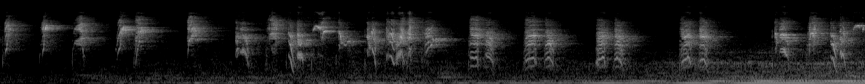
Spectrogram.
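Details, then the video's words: Long-tailed shrike master song, used for training other birds: harsh, buzzy, scratchy bursts delivered in rapid succession, roughly two or three per second, with strong high overtones and only a faint low hum underneath. "MASTERAN CENDET GACOR"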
